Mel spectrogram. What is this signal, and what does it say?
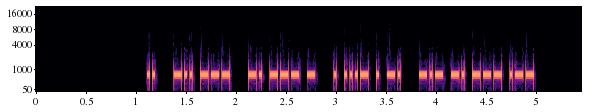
Morse code, heard as a keyed tone, about 44 wpm, 700 Hz. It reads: I DO NOT EVEN KNOW
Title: Sets of 5 Words 45wpm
